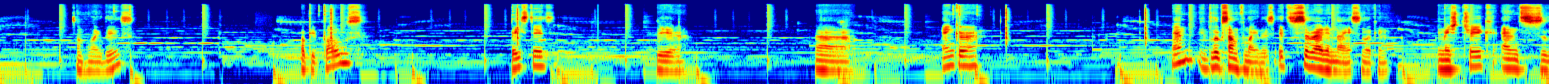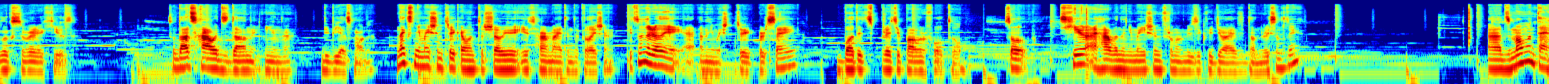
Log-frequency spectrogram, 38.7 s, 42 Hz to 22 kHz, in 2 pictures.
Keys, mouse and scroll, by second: 4.5-5.2 drag, 12.3 space, 14.0 space, 32.6 space, 37.4 space.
